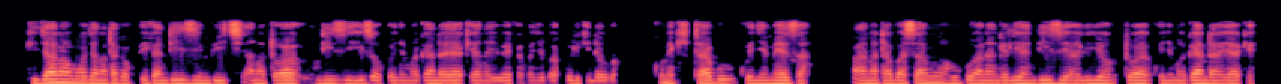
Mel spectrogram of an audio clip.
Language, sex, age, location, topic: Swahili, male, 18-24, Wajir, agriculture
